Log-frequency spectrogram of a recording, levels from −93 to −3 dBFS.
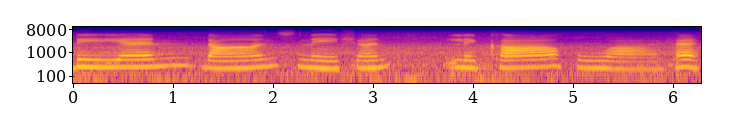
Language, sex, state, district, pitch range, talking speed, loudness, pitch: Hindi, female, Madhya Pradesh, Umaria, 220-245 Hz, 50 wpm, -17 LUFS, 235 Hz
